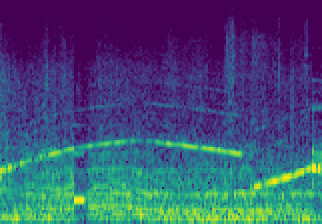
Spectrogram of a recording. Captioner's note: siren blares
